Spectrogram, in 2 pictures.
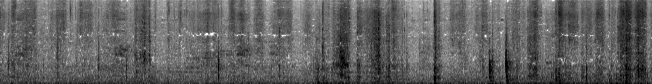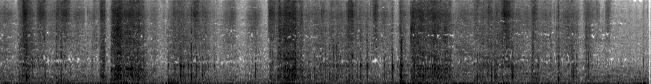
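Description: Dry, dusty crumbled cardboard fibre squeezed and torn apart by hand: an irregular run of crunching, crackling and rustling.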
